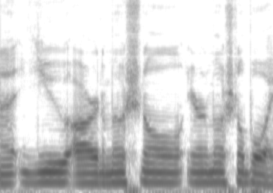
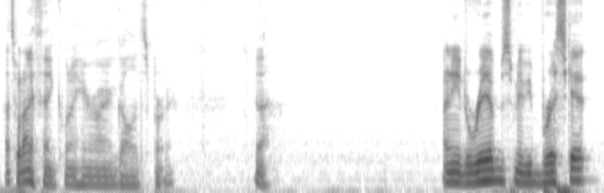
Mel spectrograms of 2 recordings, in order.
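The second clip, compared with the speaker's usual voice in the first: usual speaking voice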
